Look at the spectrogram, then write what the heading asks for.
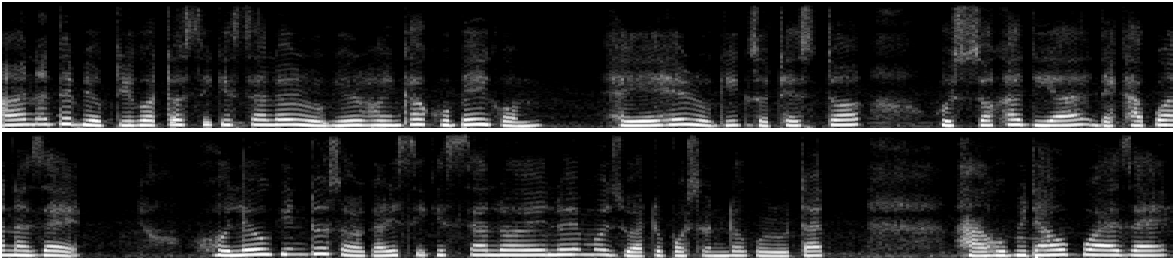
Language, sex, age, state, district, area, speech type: Assamese, female, 18-30, Assam, Lakhimpur, rural, spontaneous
